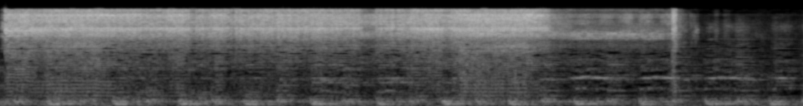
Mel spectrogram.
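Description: Tattoo machine buzzing loudly close to the microphone for about four seconds, then stopping.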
